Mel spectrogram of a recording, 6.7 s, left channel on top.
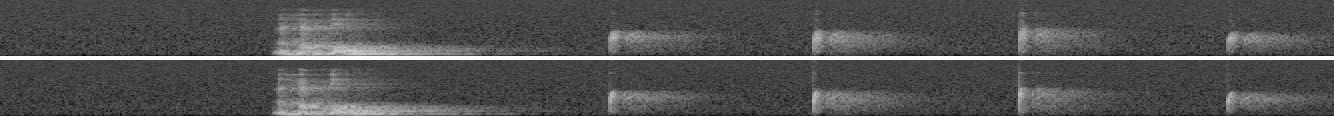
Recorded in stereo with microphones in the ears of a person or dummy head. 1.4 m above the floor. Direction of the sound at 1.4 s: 50° right (ahead or behind).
